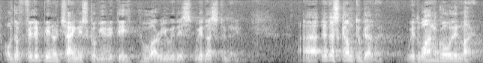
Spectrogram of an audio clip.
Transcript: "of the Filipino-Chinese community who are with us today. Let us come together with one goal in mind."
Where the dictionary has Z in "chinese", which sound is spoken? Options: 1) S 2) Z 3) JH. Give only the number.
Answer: 1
